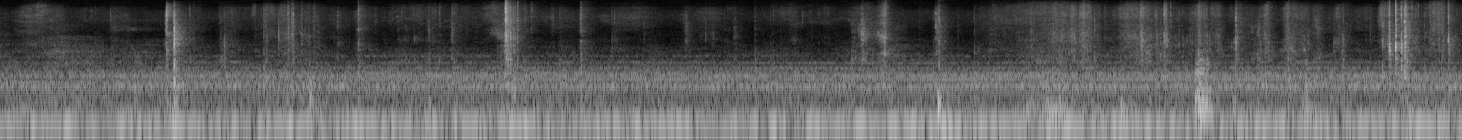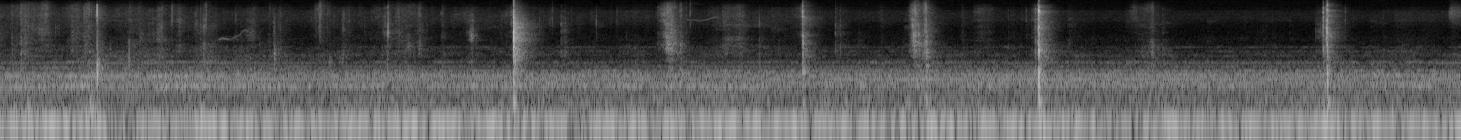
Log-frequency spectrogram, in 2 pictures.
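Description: Tarot cards handled on a table: scattered sharp snaps and light shuffling taps, close and sparse, over a quiet steady room tone with no talking.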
